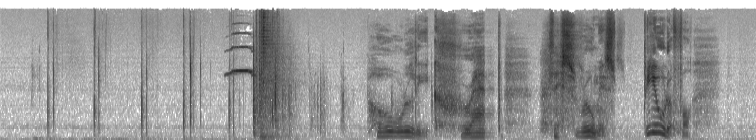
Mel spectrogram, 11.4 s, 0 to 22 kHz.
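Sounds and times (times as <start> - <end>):
castle door creak: 3.4 - 5.2
heavy castle doors thunking: 3.4 - 6.8
heavy castle doors scraping as they swing: 3.4 - 7.7
speech: 5.6 - 7.5, 8.3 - 10.6.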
